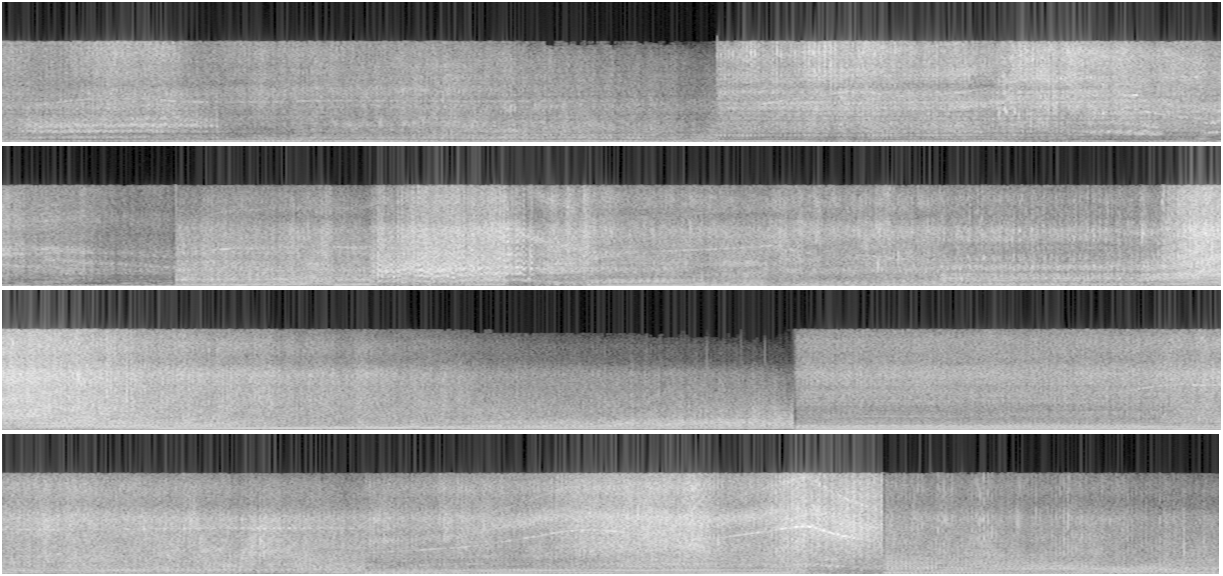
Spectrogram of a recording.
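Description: A series of short clips of drag-racing street cars at the strip: engines revving and pulling away hard, pitch climbing and dipping, with tire squeal, each clip cut off abruptly by the next.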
